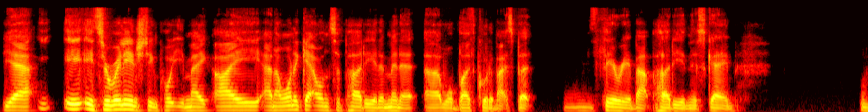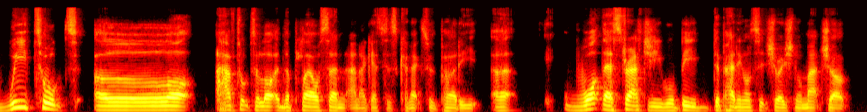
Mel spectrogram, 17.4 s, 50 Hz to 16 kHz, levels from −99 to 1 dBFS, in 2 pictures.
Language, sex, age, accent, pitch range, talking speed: English, male, 30-49, British, 105-130 Hz, 205 wpm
